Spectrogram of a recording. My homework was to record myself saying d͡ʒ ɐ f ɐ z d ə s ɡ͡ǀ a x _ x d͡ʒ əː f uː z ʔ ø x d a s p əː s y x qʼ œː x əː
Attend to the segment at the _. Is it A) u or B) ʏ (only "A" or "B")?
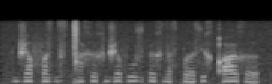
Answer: B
